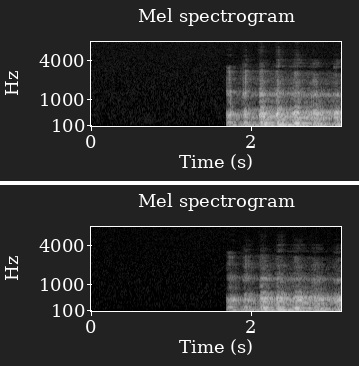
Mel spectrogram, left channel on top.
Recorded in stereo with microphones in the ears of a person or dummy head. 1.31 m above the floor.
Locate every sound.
1.7 s laughter: 50° left (ahead or behind), 1.2 m; by 3.1 s 55° left (ahead or behind), 2.5 m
